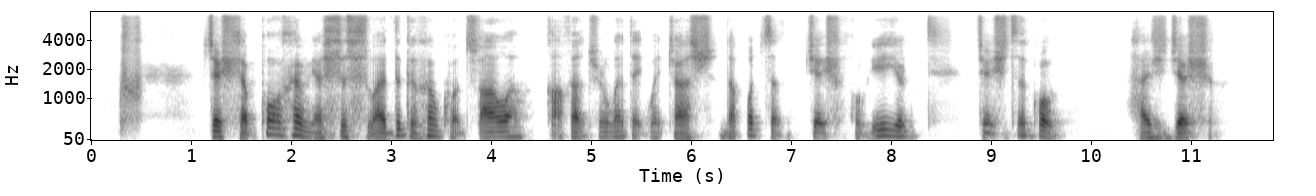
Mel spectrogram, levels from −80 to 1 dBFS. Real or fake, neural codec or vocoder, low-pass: fake; codec, 16 kHz, 0.5 kbps, FunCodec, trained on LibriTTS, 25 frames a second; 7.2 kHz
